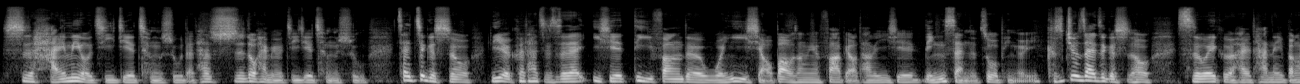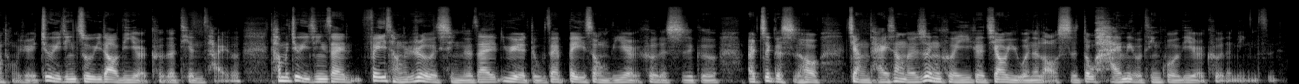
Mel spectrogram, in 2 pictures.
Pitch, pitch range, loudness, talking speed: 110 Hz, 100-135 Hz, -18 LUFS, 325 characters per minute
